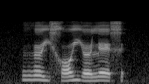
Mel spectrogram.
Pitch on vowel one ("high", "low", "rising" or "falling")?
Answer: falling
